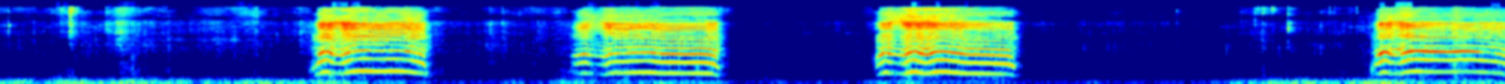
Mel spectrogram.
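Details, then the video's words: Young goat kid giving four loud, bright bleats, each shaky and wavering, roughly one to two seconds apart, with faint low background rumble before the first and last calls. "Baby Goat Sounds Babbling Sound Effect Goat Kid Sounds Effect"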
